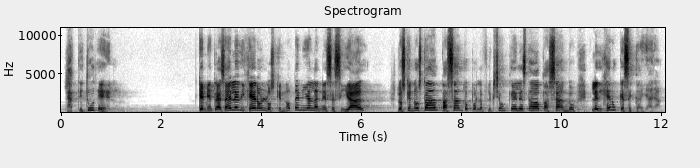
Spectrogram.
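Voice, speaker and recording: Preacher in a reverberant church. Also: male voice, lively intonation, moderate pace. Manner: emphatic, swinging between raised exclamations and soft low asides; hesitant fillers and self-corrections while finding verses. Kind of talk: sermon. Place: church hall. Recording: reverberant church hall with music behind.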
